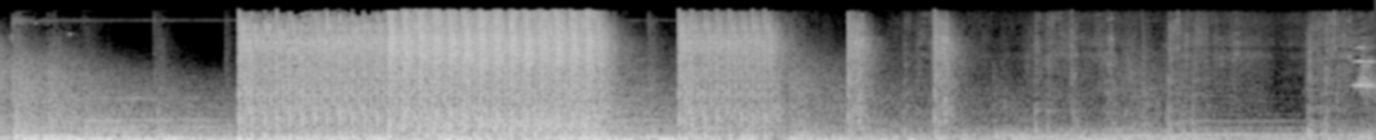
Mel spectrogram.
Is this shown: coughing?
no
